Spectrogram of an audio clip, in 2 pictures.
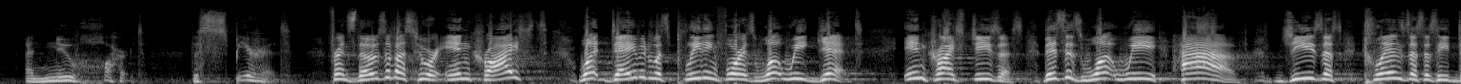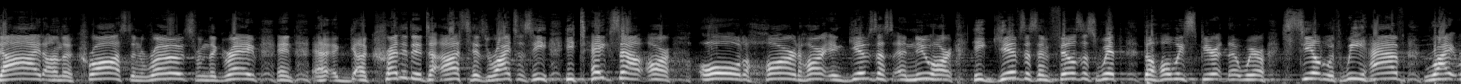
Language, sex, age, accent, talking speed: English, male, 40-59, American, 165 wpm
